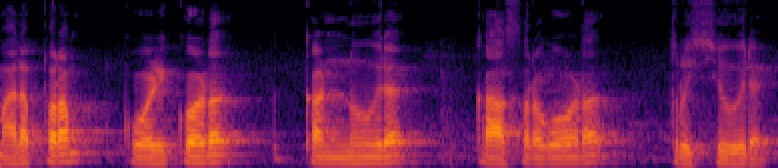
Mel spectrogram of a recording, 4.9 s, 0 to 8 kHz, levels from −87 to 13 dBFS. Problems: none marked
